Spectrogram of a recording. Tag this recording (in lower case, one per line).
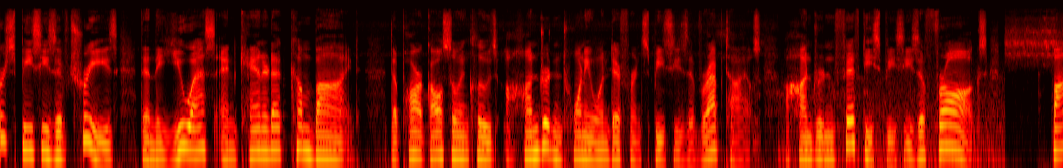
speech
